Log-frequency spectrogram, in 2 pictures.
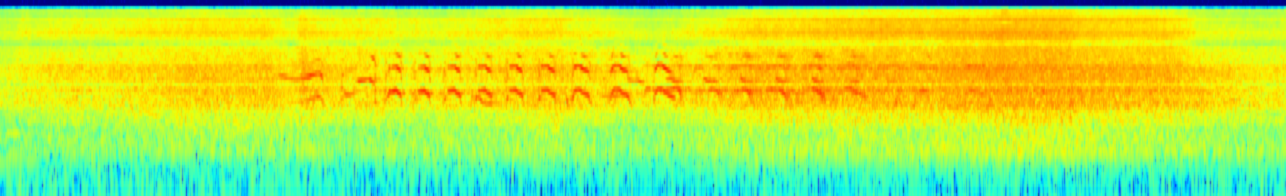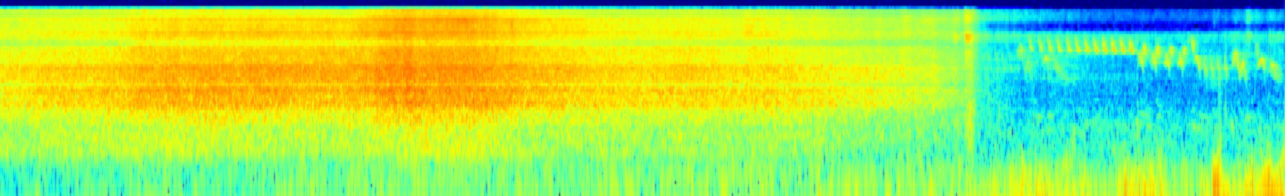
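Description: A bird calls a fast series of short rising notes, two to three a second, for several seconds over a steady rushing noise. Near the end the sound cuts off abruptly to much quieter, with faint rapid high ticking.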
